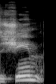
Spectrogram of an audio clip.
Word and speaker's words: Hashim: um I found out his name is pronounced oh Hashim I apologize it's not AE it's Hashim I apologize I don't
